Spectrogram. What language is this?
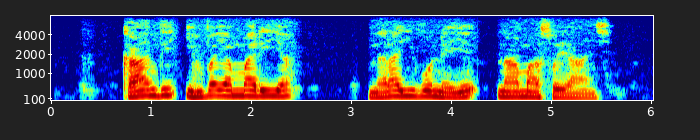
Kinyarwanda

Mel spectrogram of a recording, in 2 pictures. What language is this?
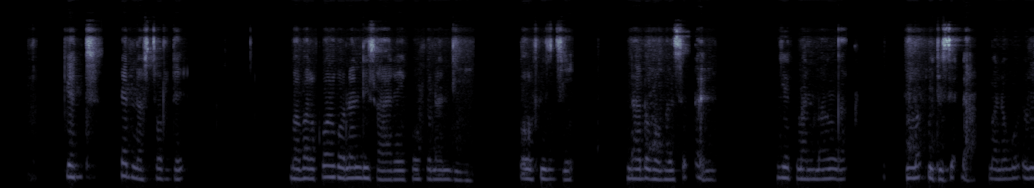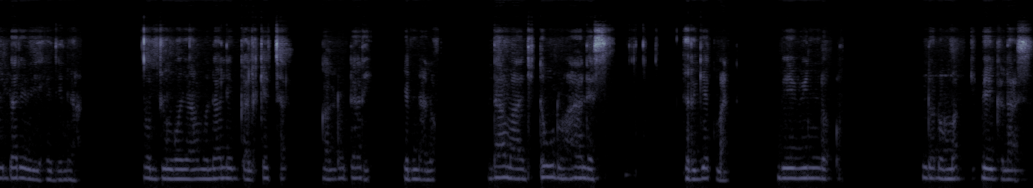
Fula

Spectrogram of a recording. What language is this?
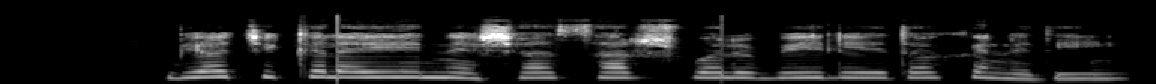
Pashto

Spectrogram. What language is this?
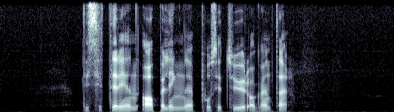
Norwegian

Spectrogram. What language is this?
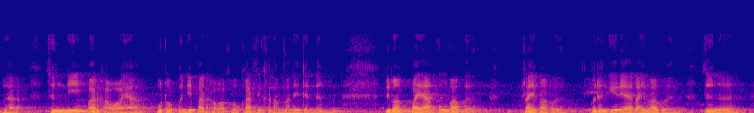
Bodo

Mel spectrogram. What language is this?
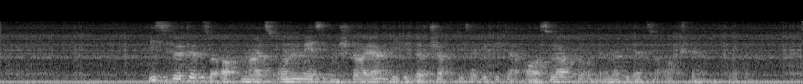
German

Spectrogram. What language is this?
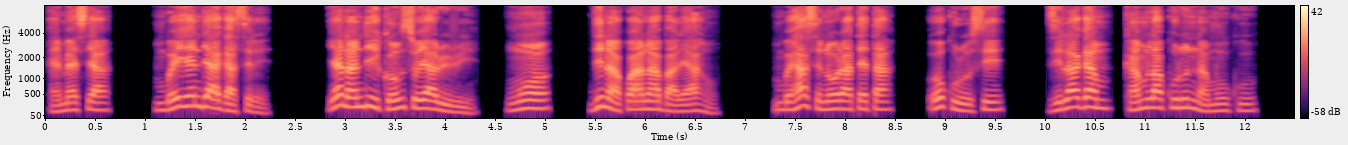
Igbo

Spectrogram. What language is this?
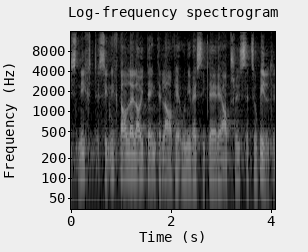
Swiss German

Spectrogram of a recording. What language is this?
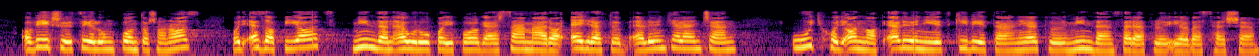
Hungarian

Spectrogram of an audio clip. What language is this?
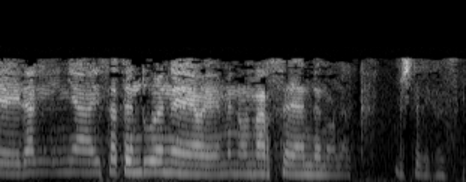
Basque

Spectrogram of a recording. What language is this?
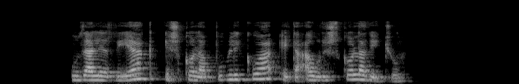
Basque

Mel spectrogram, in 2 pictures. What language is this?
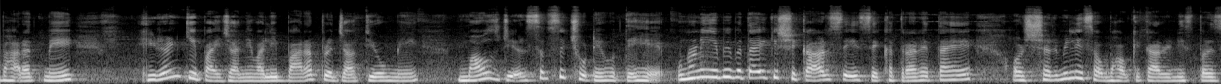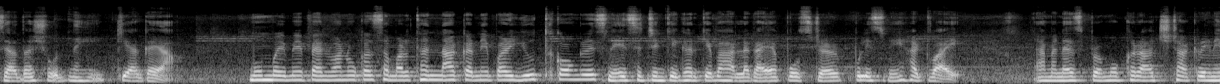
Hindi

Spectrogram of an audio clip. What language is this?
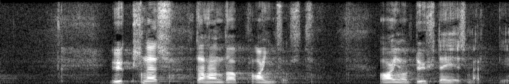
Estonian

